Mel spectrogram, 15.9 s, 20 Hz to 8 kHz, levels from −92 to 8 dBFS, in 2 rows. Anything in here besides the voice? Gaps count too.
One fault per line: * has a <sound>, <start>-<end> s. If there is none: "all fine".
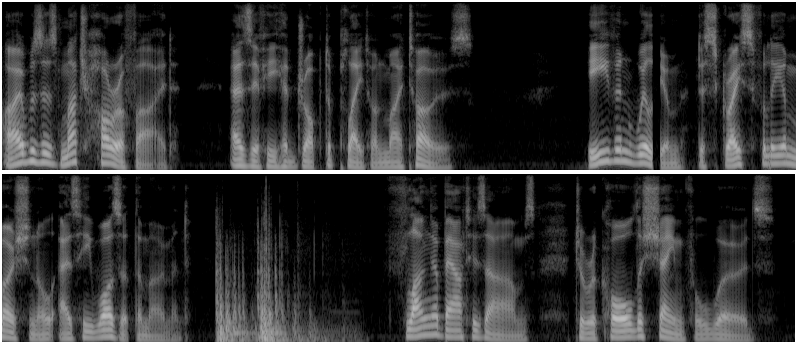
* has a dropout, 6.5-6.6 s
* has a thud, 10.1-11.6 s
